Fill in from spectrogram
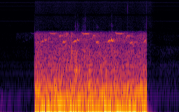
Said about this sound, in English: But there's a voice that speaks over the birds chirping. So let's try to hear that. That's a bird. Well, yeah, there is a bird.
